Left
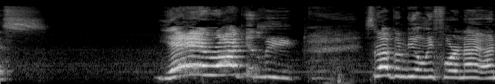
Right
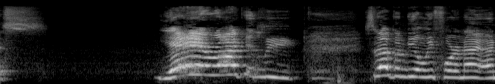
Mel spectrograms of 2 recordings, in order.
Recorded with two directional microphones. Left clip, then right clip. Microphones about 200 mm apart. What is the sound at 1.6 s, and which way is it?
Speech, 15° right (ahead or behind).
